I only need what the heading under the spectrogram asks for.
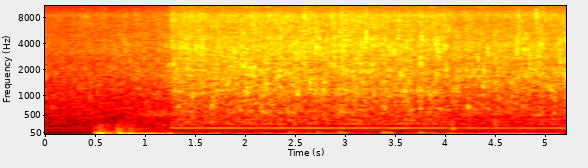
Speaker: i don't know how well you can hear that on the camera but there's a very distinct humming buzzing noise that once you notice it you can't not hear it and it's infuriating and i need to find a way to fix it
